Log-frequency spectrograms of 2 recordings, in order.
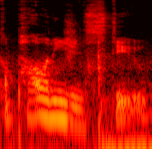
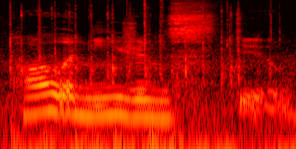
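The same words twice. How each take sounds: First: Said in the usual way. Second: Slow, soft POLYNESIAN STEW; drawn out. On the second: Real, not acted. Player to self while typing a search, drawn out. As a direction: stretch out every syllable of POLYNESIAN STEW.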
